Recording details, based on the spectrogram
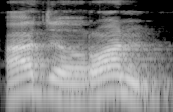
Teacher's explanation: কলকলা ধাক্কা মেরে নিচে সাউন্ড আসবে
